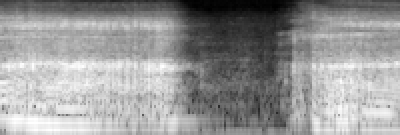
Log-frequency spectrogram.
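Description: A man imitating snoring: two snores, each about a second long, with a short pause between them.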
